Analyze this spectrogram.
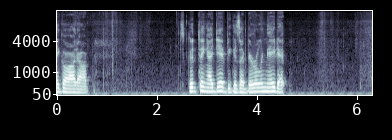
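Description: Thread pulls softly through stiff canvas.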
